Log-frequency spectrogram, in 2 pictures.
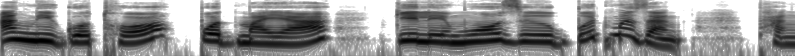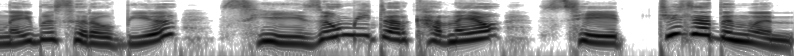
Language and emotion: Bodo, happy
